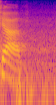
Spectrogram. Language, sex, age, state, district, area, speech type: Sindhi, female, 45-60, Maharashtra, Mumbai Suburban, urban, read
